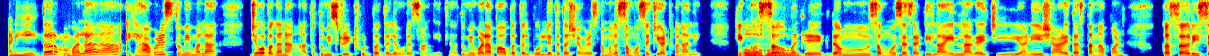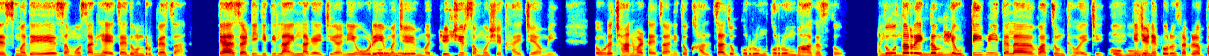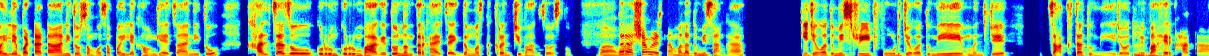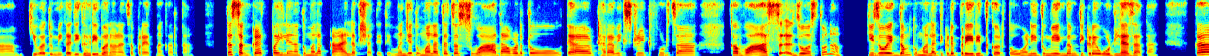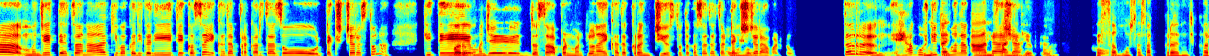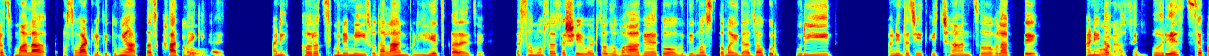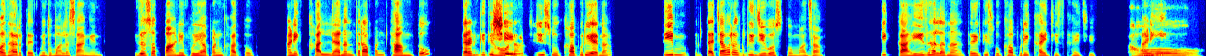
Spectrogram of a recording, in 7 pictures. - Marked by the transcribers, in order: in English: "स्ट्रीट फूडबद्दल"; in English: "रिसेसमध्ये"; sad: "आई ग!"; in English: "क्रंची"; in English: "स्ट्रीट फूड"; in English: "स्ट्रीट फूडचा"; in English: "टेक्स्चर"; in English: "क्रंची"; in English: "टेक्स्चर"; in English: "क्रंच"; other background noise; "सुकापुरी" said as "सुखापुरी"; "सुकापुरी" said as "सुखापुरी"; drawn out: "हो"
- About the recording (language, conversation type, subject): Marathi, podcast, तुम्ही रस्त्यावरचे खाणे चाखताना सर्वात आधी काय लक्षात घेता?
